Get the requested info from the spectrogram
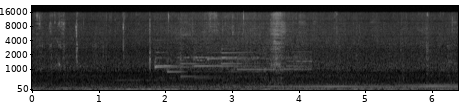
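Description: A short electronic jingle, a run of clear stepped high notes lasting about two seconds, plays over a steady low hum. A deeper steady tone comes in midway.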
